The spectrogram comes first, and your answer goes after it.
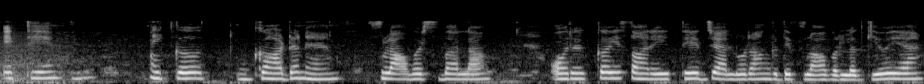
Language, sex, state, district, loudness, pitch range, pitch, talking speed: Hindi, male, Punjab, Pathankot, -14 LUFS, 240-275 Hz, 255 Hz, 110 wpm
